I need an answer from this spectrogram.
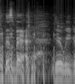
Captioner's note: all laughing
